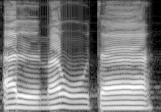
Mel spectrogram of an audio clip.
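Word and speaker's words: الْمَوْتَىٰ: Di sini mauta sebelumnya di lafal mau yaitu ada bacaan lin yaitu lembut di dalam pelafalannya karena ee ada huruf wau sukun didahului dengan huruf fathah maka dia lembut dalam pelafalannya. Kemudian pada lafal ta di sini kita baca dengan mad thai. Panjangnya dua harakat maka harus dipanjangkan dulu dua harakat.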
